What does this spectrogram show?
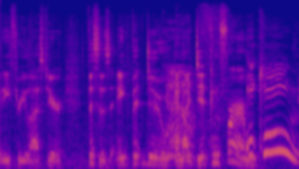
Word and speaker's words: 8BitDo: the company name is 8-bit do I got confirmation it's not dough like Nintendo it's a bit do like Nintendo because then tend to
